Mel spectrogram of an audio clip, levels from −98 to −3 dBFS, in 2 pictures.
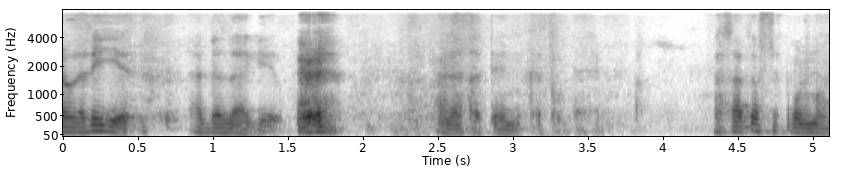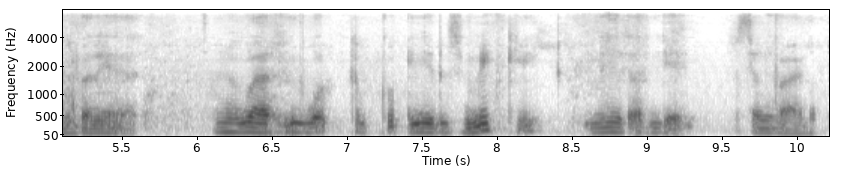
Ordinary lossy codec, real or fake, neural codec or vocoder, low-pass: none; fake; codec, 24 kHz, 0.9 kbps, WavTokenizer, medium music audio release; 7.2 kHz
